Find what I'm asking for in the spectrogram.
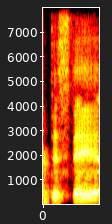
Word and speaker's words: De Stijl: The White Stripes De Stijl or disdain uh, if you're going with the Dutch pronunciation of it.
